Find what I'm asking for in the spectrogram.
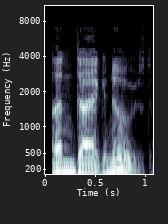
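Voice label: "undiagnosed", British English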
